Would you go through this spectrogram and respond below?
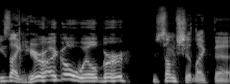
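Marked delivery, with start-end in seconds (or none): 0.2-1.3 slightly higher-pitched TV talking-horse voice. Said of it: "He's doing a Mister Ed impression".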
